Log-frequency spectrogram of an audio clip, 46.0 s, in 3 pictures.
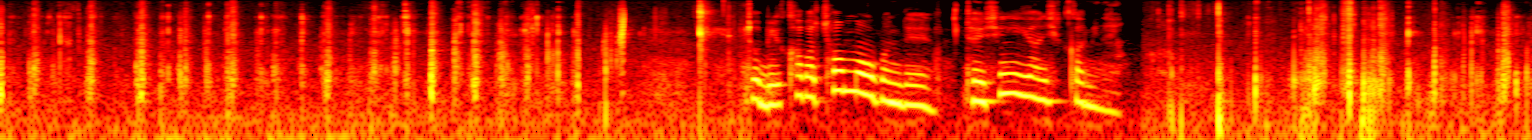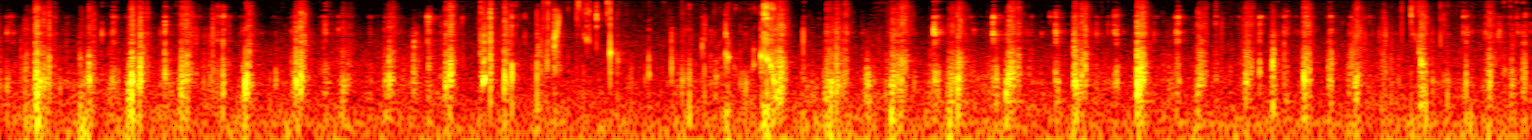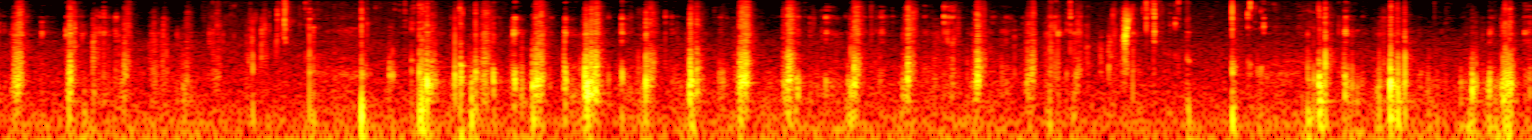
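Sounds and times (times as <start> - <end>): mouth chewing: 0.0 - 7.5, 11.5 - 45.9
chocolate crunching: 11.6 - 45.9.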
